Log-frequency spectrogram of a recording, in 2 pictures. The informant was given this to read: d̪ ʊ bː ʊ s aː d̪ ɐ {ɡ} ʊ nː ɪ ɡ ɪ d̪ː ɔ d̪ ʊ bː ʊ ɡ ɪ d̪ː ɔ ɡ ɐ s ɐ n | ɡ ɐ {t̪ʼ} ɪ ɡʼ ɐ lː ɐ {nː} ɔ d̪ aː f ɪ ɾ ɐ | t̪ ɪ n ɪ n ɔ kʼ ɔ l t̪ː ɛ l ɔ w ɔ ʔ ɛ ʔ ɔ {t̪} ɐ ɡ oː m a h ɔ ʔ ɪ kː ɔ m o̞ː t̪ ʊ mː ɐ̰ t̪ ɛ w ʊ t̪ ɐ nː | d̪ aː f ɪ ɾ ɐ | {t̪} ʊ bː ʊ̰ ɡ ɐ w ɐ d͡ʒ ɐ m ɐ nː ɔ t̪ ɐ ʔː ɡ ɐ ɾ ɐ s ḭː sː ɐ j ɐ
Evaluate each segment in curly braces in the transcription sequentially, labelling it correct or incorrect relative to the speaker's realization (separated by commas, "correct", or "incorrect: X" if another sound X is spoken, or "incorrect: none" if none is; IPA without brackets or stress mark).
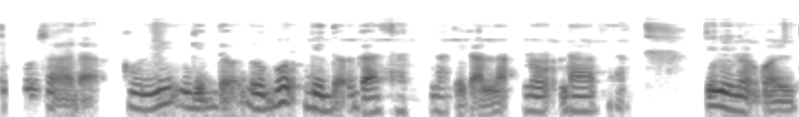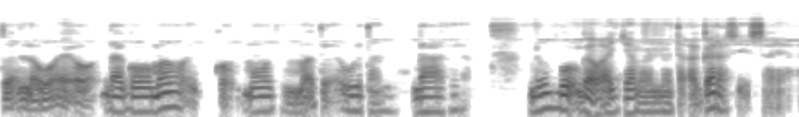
incorrect: k, incorrect: t̪, incorrect: n, incorrect: d̪, incorrect: d̪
